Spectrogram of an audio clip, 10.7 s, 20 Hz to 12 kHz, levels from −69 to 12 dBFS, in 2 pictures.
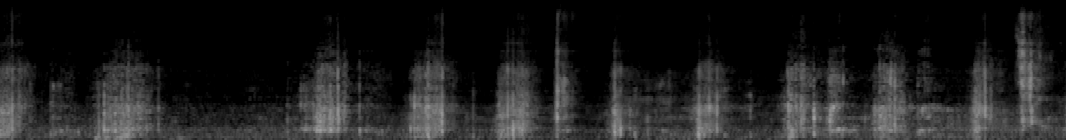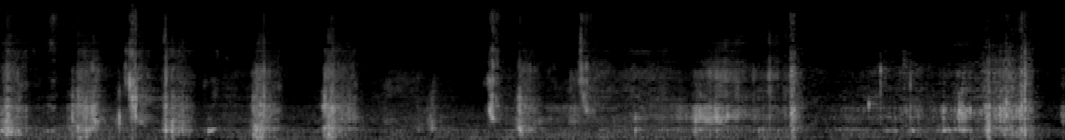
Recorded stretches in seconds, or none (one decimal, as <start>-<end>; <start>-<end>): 0.0-1.9; 3.9-4.8; 9.3-10.7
